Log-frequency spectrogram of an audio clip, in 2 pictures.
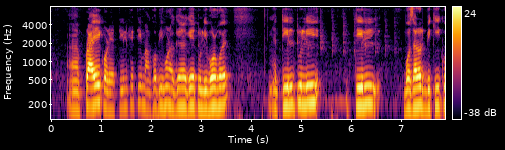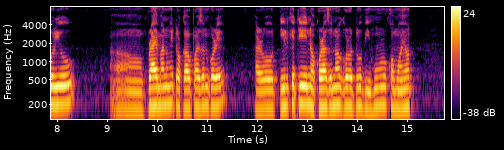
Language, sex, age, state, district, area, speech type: Assamese, female, 30-45, Assam, Lakhimpur, rural, spontaneous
